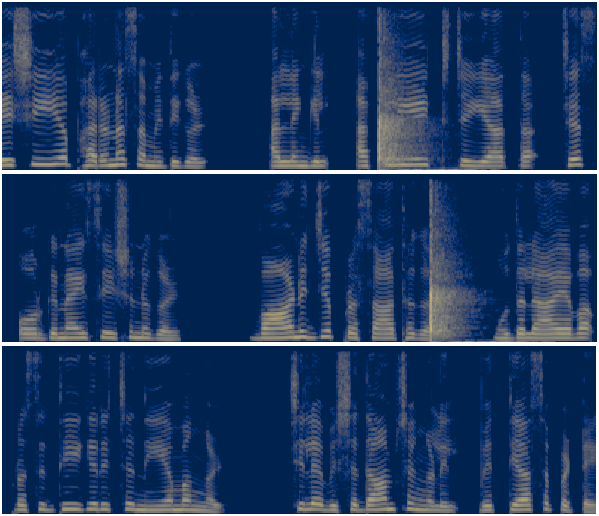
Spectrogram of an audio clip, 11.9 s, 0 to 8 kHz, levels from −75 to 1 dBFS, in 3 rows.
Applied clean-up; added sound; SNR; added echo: classical method spectral subtraction.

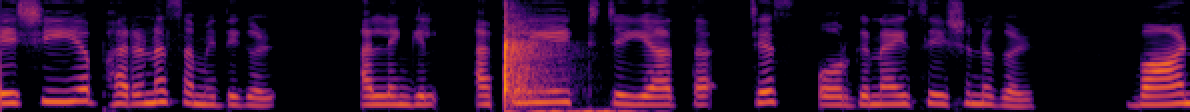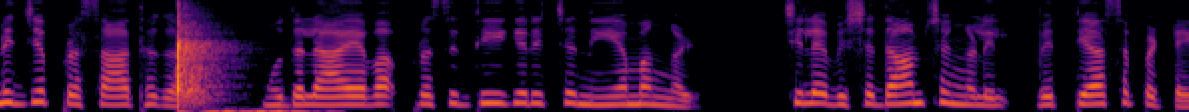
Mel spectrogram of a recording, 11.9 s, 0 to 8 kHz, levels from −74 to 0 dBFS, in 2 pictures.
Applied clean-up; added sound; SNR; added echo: classical method Wiener filter.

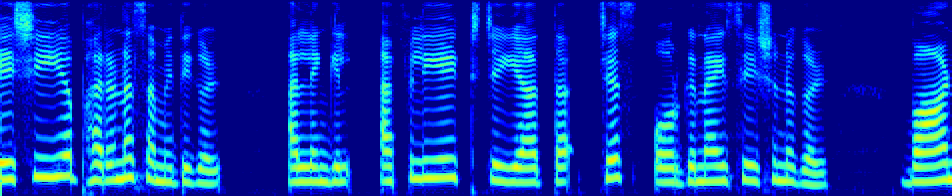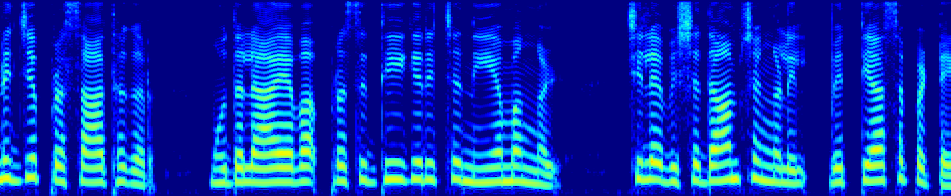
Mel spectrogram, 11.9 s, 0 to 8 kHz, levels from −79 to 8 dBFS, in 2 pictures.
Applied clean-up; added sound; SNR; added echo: none; none; none; none.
